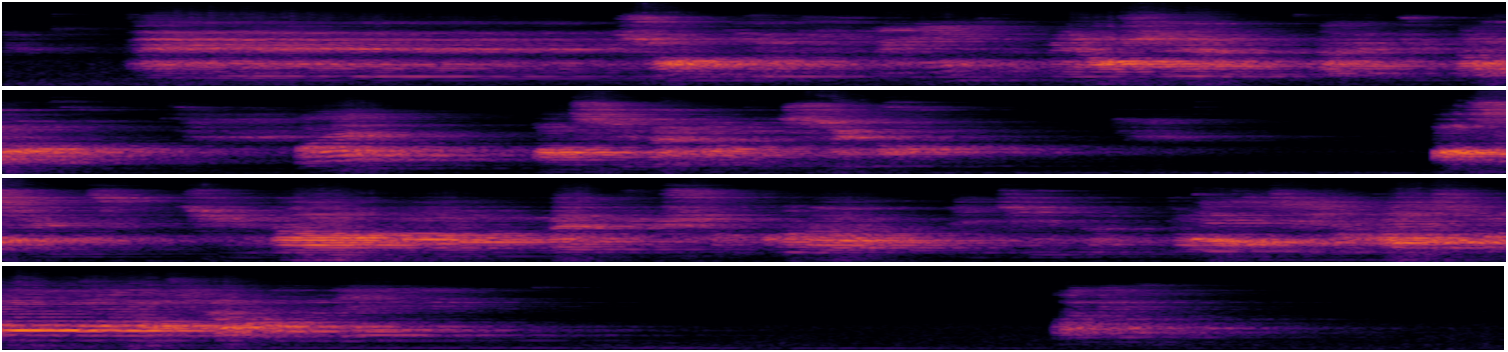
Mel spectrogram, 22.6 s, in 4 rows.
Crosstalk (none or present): present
